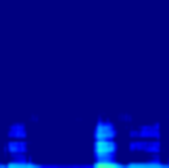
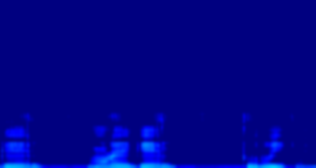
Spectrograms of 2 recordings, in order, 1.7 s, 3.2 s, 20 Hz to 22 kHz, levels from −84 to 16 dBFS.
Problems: none marked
